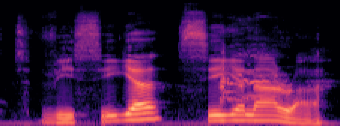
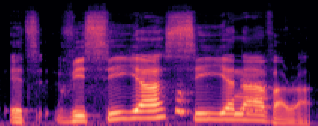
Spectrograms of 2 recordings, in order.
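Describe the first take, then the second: First: "Visia Siyanara" said slowly and carefully; "Visia Siyanara" fixed, softer and slower; corrected pronunciation. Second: "Visia Siyanavara" said slowly with an extra syllable; "Visia Siyanavara" stumbling, with extra syllables; wrong pronunciation. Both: Shown as a demonstration.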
